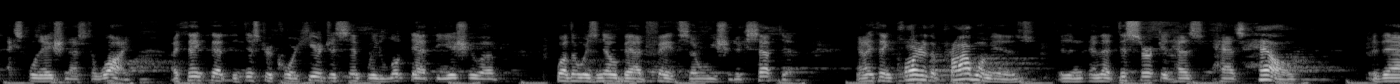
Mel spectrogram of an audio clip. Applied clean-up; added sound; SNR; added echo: classical method WPE with log-MMSE.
